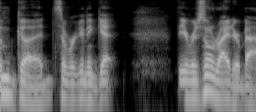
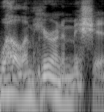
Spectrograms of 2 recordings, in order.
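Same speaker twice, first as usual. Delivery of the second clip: put-on American accent over an Irish voice. Joking about how a film's actor might sound: Liam Neeson doing an American voice. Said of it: "the Liam Neeson doing an American voice".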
